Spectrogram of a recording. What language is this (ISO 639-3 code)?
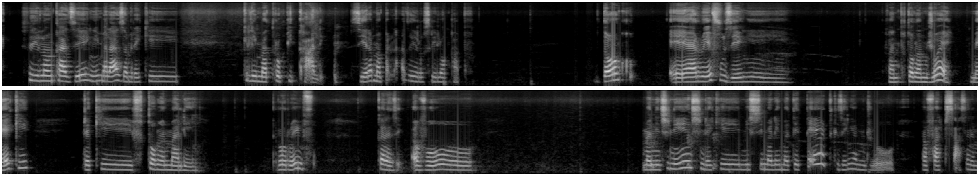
xmv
